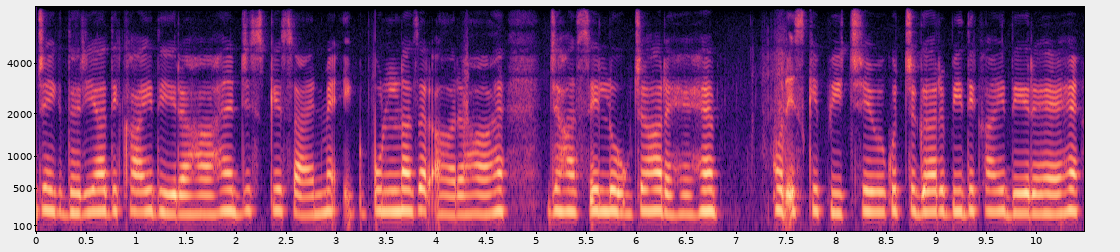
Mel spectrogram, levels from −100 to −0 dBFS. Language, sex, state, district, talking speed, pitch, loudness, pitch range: Hindi, female, Bihar, Bhagalpur, 170 wpm, 235 Hz, -16 LUFS, 220-240 Hz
